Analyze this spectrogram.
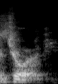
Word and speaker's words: Paciorek: Paciorek. Paciorek. Yes. All right. You can call me, Jared. I feel like I should say Mr. Paciorek.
